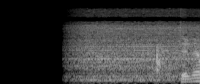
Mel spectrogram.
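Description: Kitchen robot's motor running steadily at speed, beating eggs and sugar; it cuts in abruptly about half a second in.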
